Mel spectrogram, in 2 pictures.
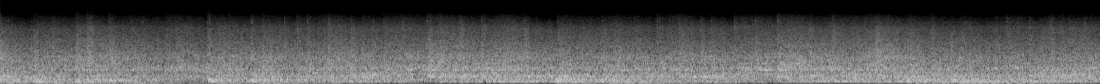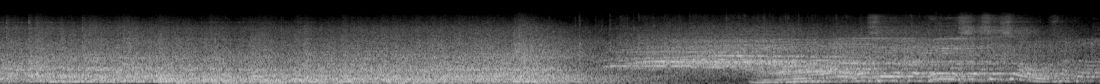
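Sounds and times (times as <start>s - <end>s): drum corps drumming: 0.0s - 21.2s.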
